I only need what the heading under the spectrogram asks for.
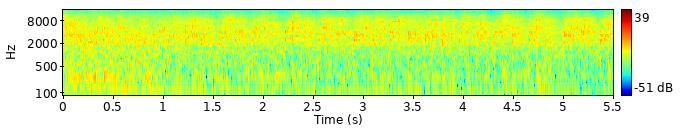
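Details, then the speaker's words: Motorcycle V-twin after helicoil repair and final checks, run with primary case off and a clutch-viewing unit fitted before adding primary chain fluid; open-primary clatter over a loping idle that holds steady without stumbling or knocks; kick starting still an issue. Normal idle. "he's got to finish up some wiring and stuff on it and uh that should be good but she sounds good everything's good"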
